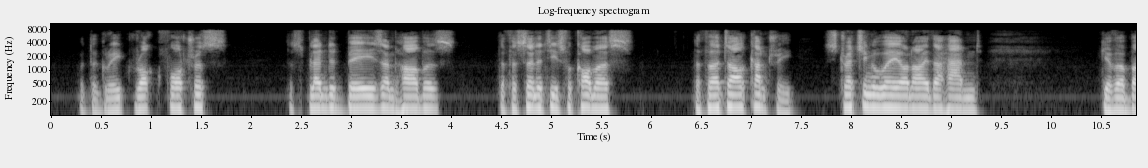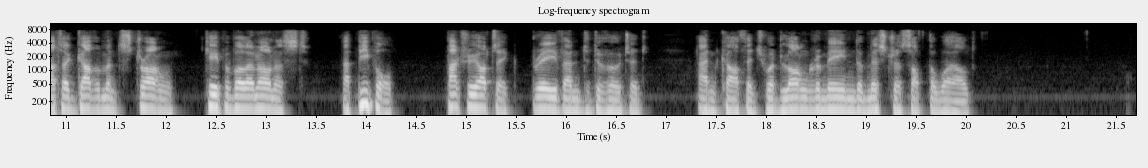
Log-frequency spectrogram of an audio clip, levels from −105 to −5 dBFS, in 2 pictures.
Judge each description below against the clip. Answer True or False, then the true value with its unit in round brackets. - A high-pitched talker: False (125 Hz)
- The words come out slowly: True (130 wpm)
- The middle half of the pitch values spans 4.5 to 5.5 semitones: False (2.6 semitones)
